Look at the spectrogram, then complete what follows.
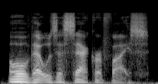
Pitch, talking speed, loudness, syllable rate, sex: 90 Hz, 190 wpm, -18 LUFS, 5.9 syllables/s, male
